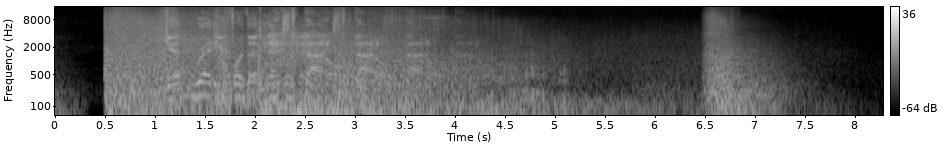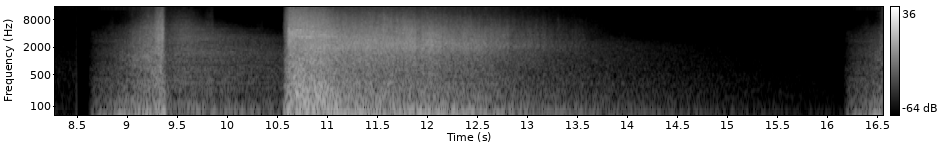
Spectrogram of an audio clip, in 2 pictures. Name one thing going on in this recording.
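A fiery whoosh swells with a deep boom and slowly fades.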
